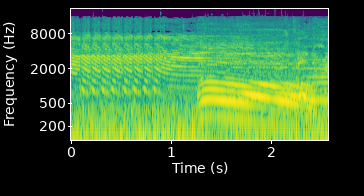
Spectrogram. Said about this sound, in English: It's called a hip hop air horn. It's the greatest app.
